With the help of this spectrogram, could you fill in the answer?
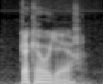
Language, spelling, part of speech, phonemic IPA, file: French, cacaoyère, noun, /ka.ka.ɔ.jɛʁ/, LL-Q150 (fra)-cacaoyère.wav
- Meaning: cocoa plantation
